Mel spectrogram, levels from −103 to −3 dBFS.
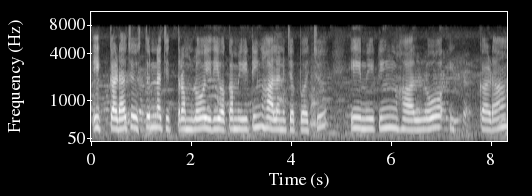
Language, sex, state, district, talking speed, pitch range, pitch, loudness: Telugu, female, Andhra Pradesh, Sri Satya Sai, 95 wpm, 220-245 Hz, 225 Hz, -18 LUFS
